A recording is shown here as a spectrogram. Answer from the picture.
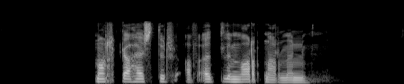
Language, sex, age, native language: Icelandic, male, 20-29, Icelandic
